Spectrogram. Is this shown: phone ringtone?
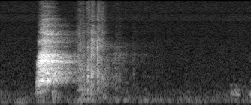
no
